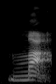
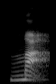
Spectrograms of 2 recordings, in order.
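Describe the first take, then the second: The two takes are said the same way.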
